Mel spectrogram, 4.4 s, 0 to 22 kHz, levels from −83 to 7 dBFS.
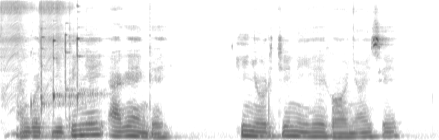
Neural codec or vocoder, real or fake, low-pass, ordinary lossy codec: none; real; none; none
